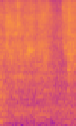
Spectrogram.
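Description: Tap water runs steadily into a kitchen sink while hands are rinsed during meatball rolling, a close, continuous splashing rush.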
